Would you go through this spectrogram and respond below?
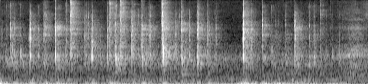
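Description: Rapid, continuous clatter of a computer keyboard during an English vocabulary lesson, close and fairly loud, with keystrokes in uneven bursts and a few heavier taps.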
